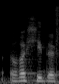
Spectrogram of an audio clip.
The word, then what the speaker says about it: Vokhidov: I was ready to go to the game between Lanier and I'm going to mispronounce his name, so excuse me. Shamsiddin. Shamsiddin, yes. Shamsiddin. Vokhidov, yes.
